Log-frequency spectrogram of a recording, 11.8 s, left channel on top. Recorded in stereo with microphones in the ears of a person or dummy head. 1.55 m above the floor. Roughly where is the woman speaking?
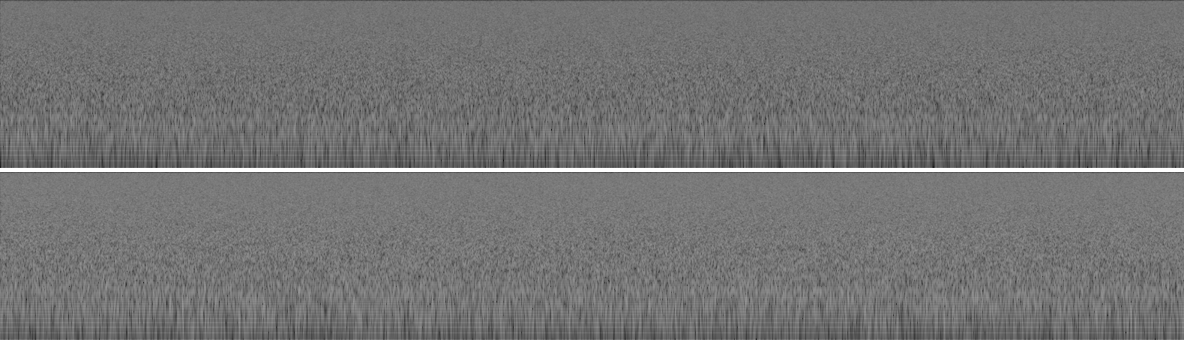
I don't hear a woman speaking.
